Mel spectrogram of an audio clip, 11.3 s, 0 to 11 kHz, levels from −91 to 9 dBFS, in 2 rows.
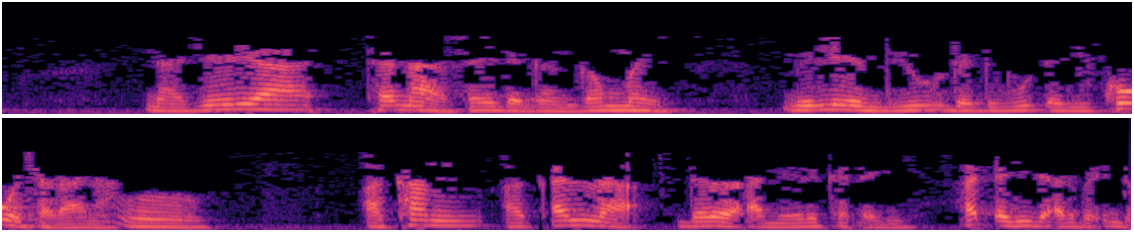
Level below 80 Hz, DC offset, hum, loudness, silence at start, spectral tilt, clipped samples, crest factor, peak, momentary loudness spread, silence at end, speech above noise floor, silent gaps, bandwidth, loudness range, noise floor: -54 dBFS; under 0.1%; none; -25 LUFS; 0.75 s; -12.5 dB/octave; under 0.1%; 18 dB; -8 dBFS; 12 LU; 0 s; 33 dB; none; 4 kHz; 2 LU; -57 dBFS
